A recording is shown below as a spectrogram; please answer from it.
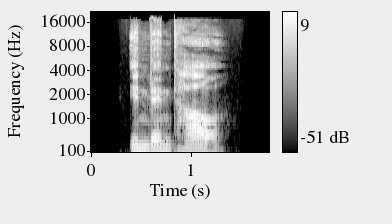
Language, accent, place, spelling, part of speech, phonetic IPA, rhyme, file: German, Germany, Berlin, Inventar, noun, [ɪnvɛnˈtaːɐ̯], -aːɐ̯, De-Inventar.ogg
- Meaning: 1. inventory 2. stock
